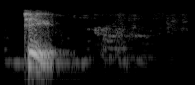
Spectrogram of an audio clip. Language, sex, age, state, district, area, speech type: Dogri, male, 30-45, Jammu and Kashmir, Jammu, rural, conversation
